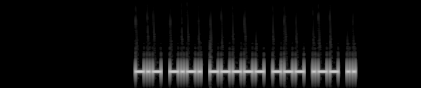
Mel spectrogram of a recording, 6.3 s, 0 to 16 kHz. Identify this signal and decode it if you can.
Morse code, heard as a keyed tone, about 28 wpm, 700 Hz. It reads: KC0OWI
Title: USA Call Signs - 6 Characters - Repeated 3x - 28wpm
